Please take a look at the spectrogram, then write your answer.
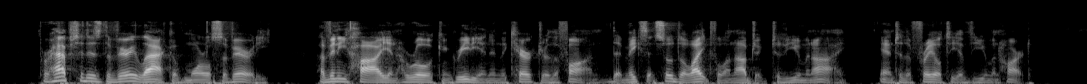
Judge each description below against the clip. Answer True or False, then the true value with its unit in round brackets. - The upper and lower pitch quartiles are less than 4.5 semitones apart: False (5.0 semitones)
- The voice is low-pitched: True (100 Hz)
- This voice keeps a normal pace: False (220 wpm)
